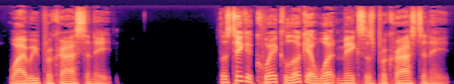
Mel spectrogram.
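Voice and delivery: ordinary talk, nothing marked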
